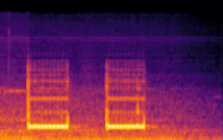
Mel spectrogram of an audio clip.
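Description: Ringback tone of an outgoing telephone call: two steady, mid-pitched electronic rings, each about half a second long, separated by a short pause, heard alone over faint background hiss.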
